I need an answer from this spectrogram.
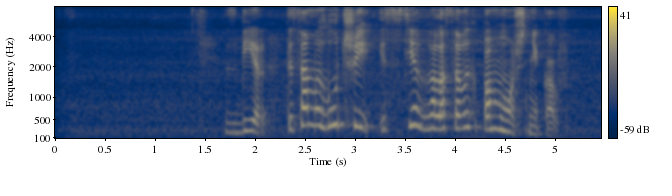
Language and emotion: Russian, positive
